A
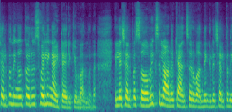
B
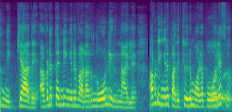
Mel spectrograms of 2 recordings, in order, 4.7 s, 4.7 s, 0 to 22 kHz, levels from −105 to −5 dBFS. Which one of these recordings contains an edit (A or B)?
B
